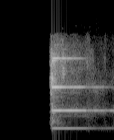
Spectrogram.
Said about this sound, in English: I don't know why, but I want the bell so much already.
